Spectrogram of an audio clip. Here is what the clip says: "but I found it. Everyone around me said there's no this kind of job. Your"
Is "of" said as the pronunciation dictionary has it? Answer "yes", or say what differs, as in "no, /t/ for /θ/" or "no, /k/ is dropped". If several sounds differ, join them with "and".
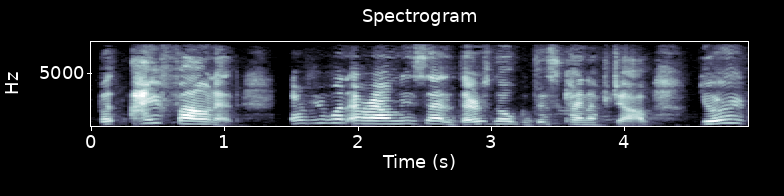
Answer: yes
